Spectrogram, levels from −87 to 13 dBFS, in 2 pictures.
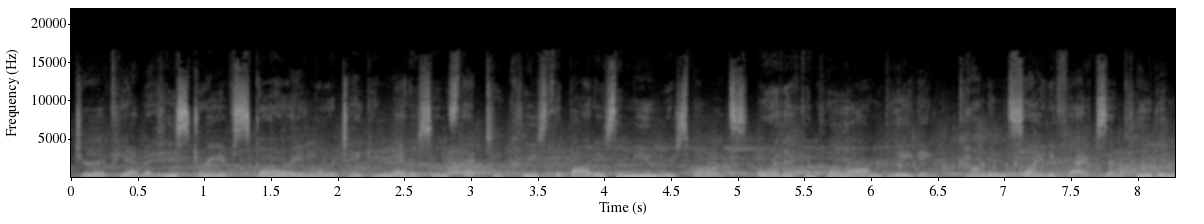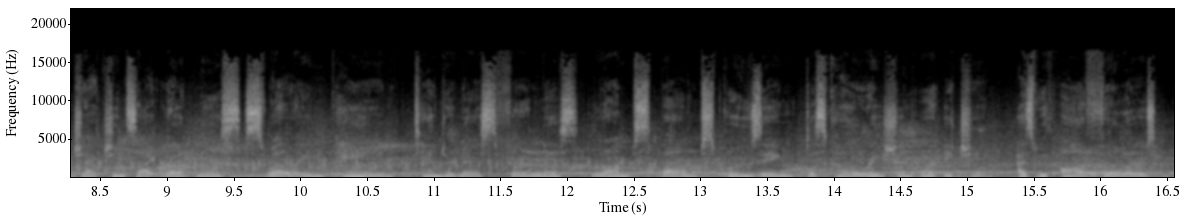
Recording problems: chatter from many people; loud; throughout; 5 dB below the speech

